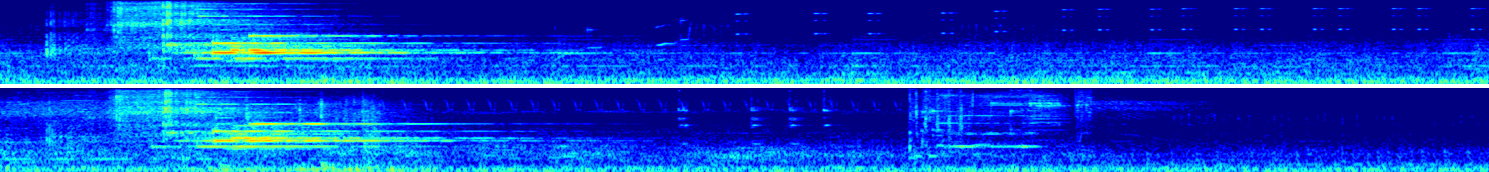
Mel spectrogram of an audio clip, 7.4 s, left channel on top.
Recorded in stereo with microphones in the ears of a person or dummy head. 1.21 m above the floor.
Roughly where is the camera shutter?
Left.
